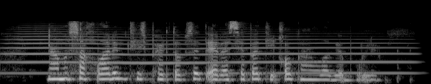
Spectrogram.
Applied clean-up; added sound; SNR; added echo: none; Trumpet; 8 dB; none.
